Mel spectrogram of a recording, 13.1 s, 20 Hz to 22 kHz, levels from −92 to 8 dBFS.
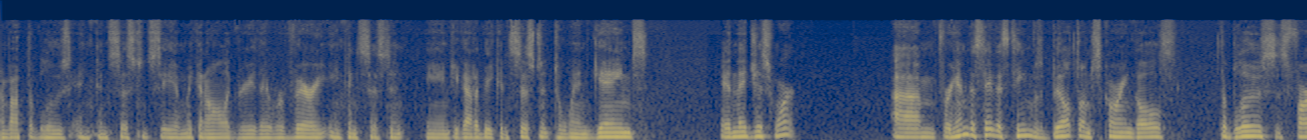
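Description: Comfort noise in place of the background occurs in this speech clip at 6.65 to 7.19 s, after "consistent to win games", and 8.11 to 8.89 s, after "and they just weren't". The room noise in these pauses turns steady and featureless, about 2 dB quieter in the second gap. It is likely Opus discontinuous transmission, with the receiver filling the gaps with synthetic noise.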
